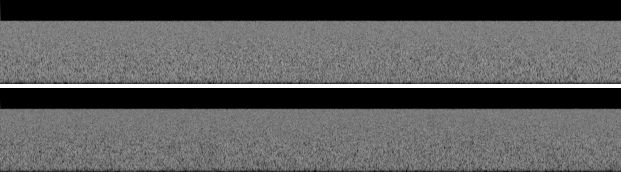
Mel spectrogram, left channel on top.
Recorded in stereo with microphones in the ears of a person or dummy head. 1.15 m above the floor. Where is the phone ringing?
No phone ringing in this recording.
